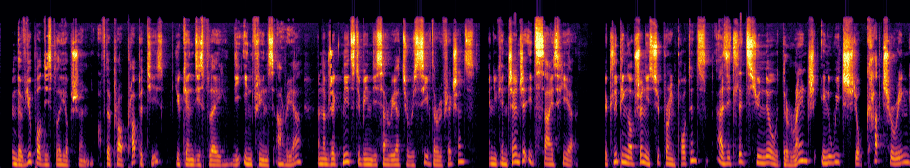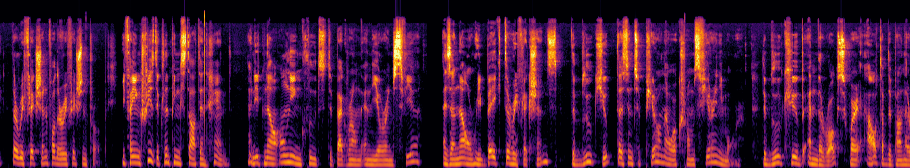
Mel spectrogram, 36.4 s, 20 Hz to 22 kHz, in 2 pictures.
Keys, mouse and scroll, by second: 0.0 middle click, 0.3-3.4 middle drag, 3.4 click, 6.0 click, 14.3 click, 15.0-18.0 middle drag, 18.0-19.9 drag, 19.9-22.5 middle drag, 22.5-23.5 drag, 23.5-24.4 scroll down 3, 24.4 scroll down 3, 25.7-28.4 drag, 28.4 scroll up 7, 28.6 middle click, 29.4 click, 30.5 click, 31.7-36.4 middle drag.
